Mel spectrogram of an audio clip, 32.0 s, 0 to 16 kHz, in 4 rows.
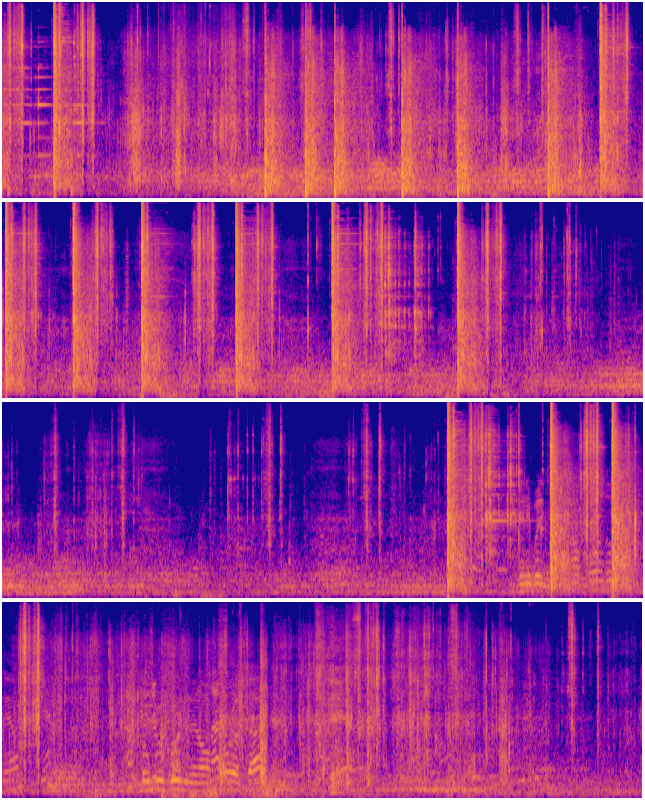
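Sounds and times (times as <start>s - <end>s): shotgun shots: 0.0s - 1.2s, 3.2s - 6.0s, 6.8s - 11.5s, 12.1s - 12.6s, 13.7s - 14.2s, 21.6s - 22.1s, 22.8s - 24.2s.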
